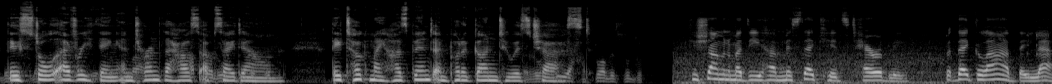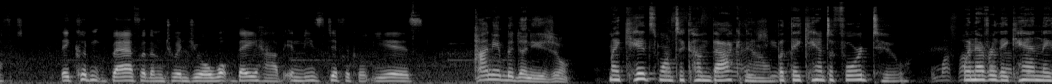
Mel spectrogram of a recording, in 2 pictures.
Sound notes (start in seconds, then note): 16.9 through translator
